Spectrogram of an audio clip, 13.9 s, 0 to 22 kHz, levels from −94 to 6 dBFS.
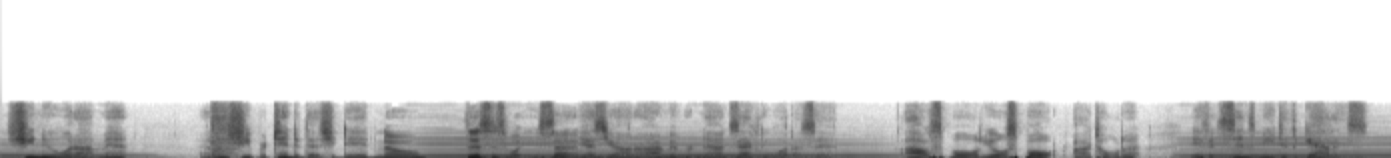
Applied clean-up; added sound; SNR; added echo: none; Bowed string instrument + Cupboard open or close; 11 dB; none.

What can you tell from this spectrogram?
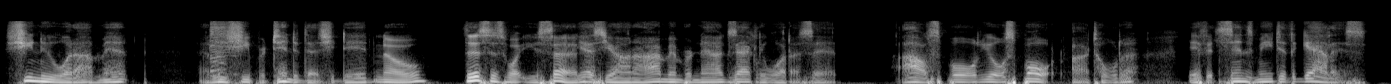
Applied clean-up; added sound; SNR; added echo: neural mask model Resemble Enhance denoiser.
